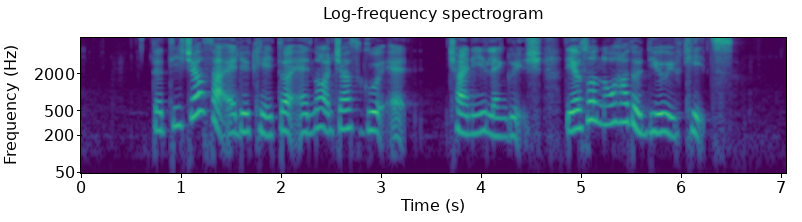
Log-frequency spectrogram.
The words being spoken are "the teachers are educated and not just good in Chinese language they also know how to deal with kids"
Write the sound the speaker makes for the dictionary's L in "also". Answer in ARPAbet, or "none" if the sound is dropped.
L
